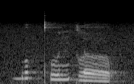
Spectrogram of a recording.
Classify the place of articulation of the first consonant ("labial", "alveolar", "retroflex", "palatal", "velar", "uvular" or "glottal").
labial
